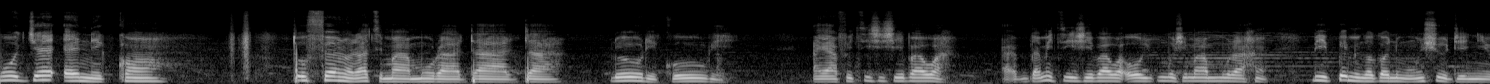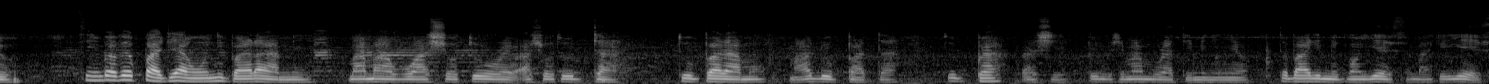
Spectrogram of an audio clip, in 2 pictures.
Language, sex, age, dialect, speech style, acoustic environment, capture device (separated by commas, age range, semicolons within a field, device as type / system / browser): Yoruba, male, 35-44, Nigeria - Lagos Yoruba, anxious, people talking, desktop / Linux / Chrome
